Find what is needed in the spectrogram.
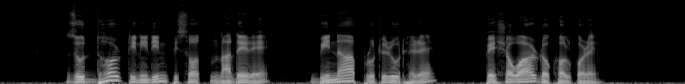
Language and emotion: Assamese, neutral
